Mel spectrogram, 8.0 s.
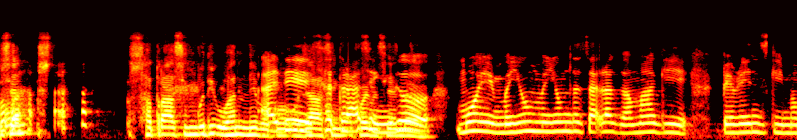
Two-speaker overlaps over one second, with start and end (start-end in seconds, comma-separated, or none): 2.6-4.2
